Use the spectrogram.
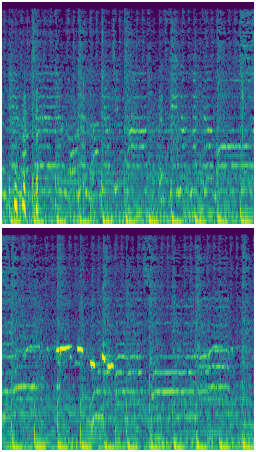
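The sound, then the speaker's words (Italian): A whistled melody carries an Italian Serie A football league jingle, a bright, catchy tune riding over a steady, punchy dance-pop beat and backing music. “il fischietto così veramente è un plagio vergognoso”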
